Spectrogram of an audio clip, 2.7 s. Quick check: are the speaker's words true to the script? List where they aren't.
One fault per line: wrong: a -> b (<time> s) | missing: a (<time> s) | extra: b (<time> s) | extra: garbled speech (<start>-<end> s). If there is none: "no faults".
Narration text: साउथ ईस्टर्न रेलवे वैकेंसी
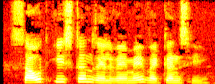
extra: में (1.6 s)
